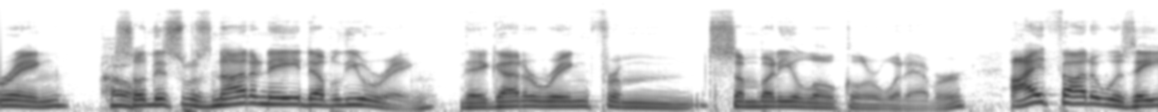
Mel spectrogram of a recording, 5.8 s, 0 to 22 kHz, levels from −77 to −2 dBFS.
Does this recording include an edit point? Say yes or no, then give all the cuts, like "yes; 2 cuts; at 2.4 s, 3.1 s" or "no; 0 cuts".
no; 0 cuts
